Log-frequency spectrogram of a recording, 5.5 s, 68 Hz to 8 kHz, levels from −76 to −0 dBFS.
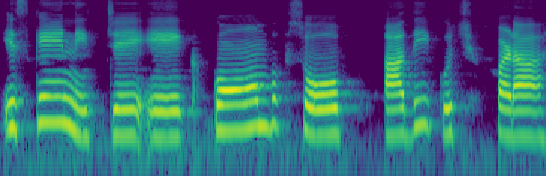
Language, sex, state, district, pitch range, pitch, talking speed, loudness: Hindi, female, Punjab, Fazilka, 205-250 Hz, 215 Hz, 85 wpm, -13 LUFS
